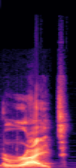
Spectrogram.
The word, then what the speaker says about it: write: what but unfortunately this this w this letter doesn't pronounce and you have r you have a letter r and this r doesn't pronounce like french r elsa you say right because you got r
